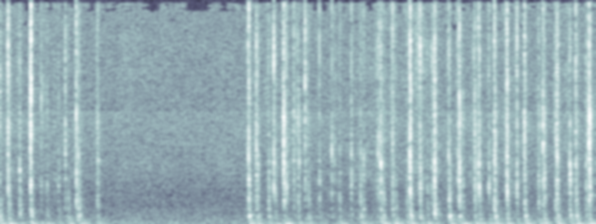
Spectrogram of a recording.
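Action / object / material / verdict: tap / laptop keyboard, plastic keys in aluminium body / plastic / none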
